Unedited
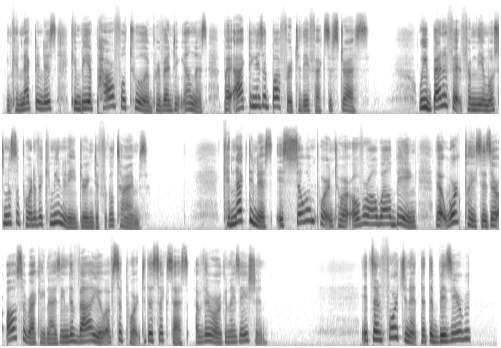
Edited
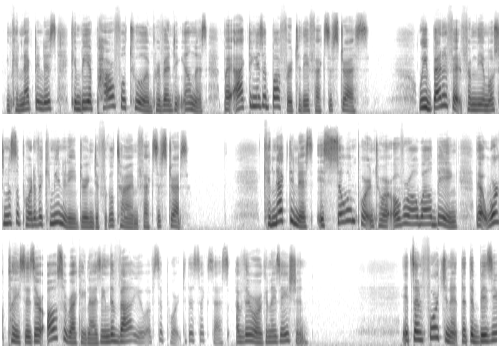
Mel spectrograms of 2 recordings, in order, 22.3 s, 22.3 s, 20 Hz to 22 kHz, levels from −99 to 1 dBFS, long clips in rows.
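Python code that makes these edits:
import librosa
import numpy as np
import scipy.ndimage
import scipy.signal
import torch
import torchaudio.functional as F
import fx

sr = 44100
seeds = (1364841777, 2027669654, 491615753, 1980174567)

y = fx.edit(x, sr, fx.duplicate(start_s=4.61, length_s=0.61, to_s=9.49),
    fx.fade_down_up(start_s=16.1, length_s=1.64, db=-16.0, fade_s=0.16), tone=tone)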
